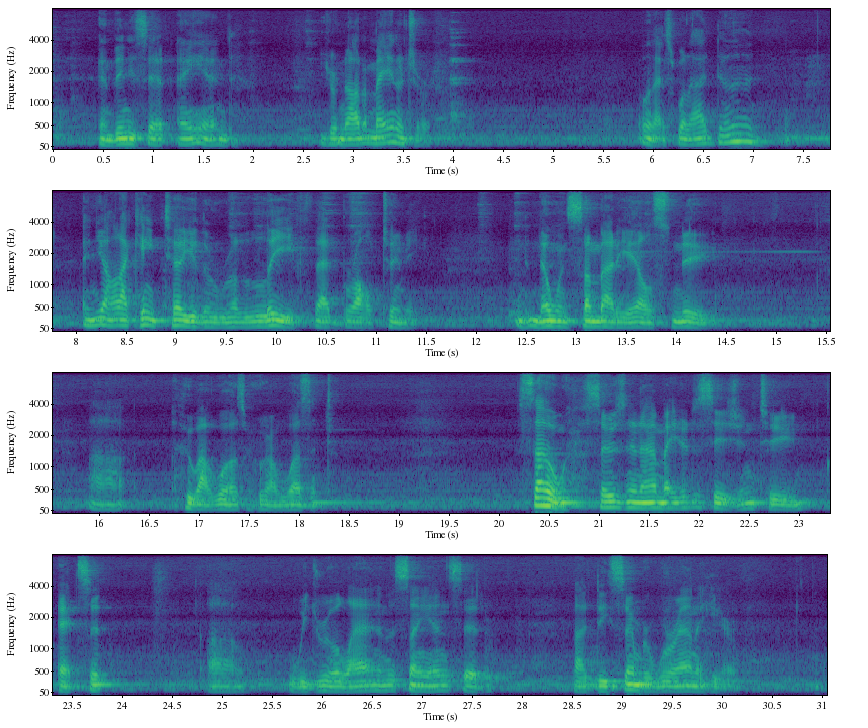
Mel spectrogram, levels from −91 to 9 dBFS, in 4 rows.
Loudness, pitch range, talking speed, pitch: -22 LUFS, 100-165 Hz, 120 wpm, 110 Hz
